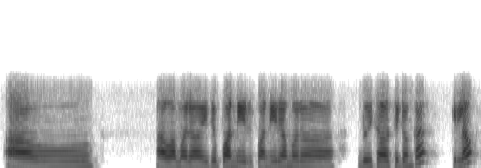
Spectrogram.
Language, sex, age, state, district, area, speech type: Odia, female, 45-60, Odisha, Bhadrak, rural, conversation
